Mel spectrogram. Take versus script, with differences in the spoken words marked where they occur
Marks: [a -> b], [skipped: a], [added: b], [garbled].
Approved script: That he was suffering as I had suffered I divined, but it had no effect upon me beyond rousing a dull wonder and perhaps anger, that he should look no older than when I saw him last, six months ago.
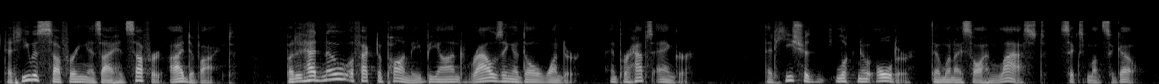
That he was suffering as I had suffered I divined, but it had no effect upon me beyond rousing a dull wonder and perhaps anger, that he should look no older than when I saw him last, six months ago.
